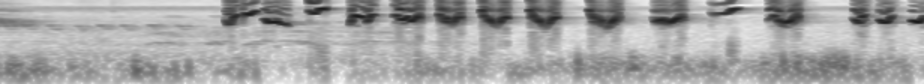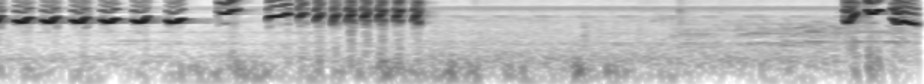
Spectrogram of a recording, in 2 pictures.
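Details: Lively orange-headed thrush song meant to train and provoke other birds: a long, fast run of sharp, high chirped notes, several each second, with some twisting whistled phrases, then a pause and a final short burst.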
